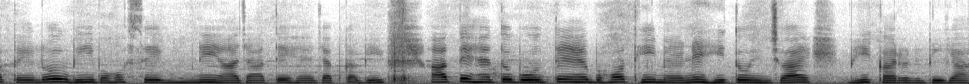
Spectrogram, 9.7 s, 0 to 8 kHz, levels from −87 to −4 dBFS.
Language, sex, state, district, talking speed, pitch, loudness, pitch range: Hindi, female, Uttar Pradesh, Jalaun, 165 wpm, 215 Hz, -15 LUFS, 195-225 Hz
